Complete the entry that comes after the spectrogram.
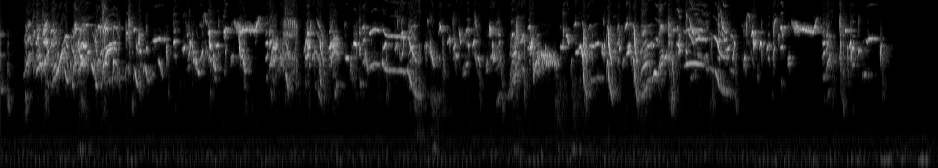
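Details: A young male linnet sings a long winter warble, several seconds of quick twittering, trilled and buzzy notes with some clear whistles, fading out near the end.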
